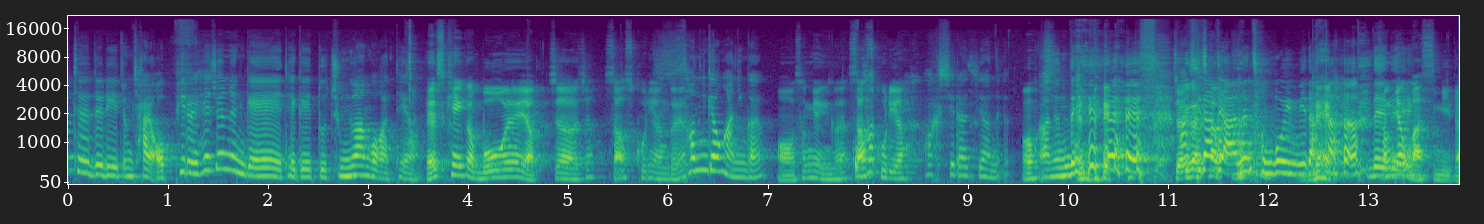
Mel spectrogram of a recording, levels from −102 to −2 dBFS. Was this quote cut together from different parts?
yes; 1 cut; at 13.0 s

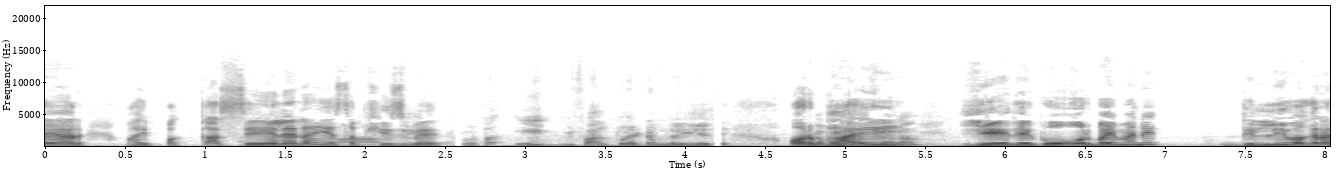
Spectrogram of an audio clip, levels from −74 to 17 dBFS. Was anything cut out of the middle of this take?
yes; 2 cuts; at 2.7 s, 4.5 s

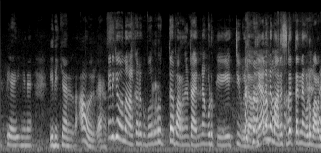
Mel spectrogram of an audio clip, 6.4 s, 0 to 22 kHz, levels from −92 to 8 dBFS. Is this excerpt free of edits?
yes; 0 cuts

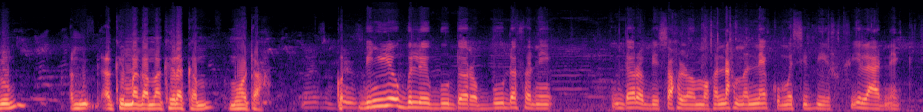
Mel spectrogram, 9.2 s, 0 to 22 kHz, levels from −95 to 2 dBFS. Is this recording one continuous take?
no; 1 cut; at 3.4 s

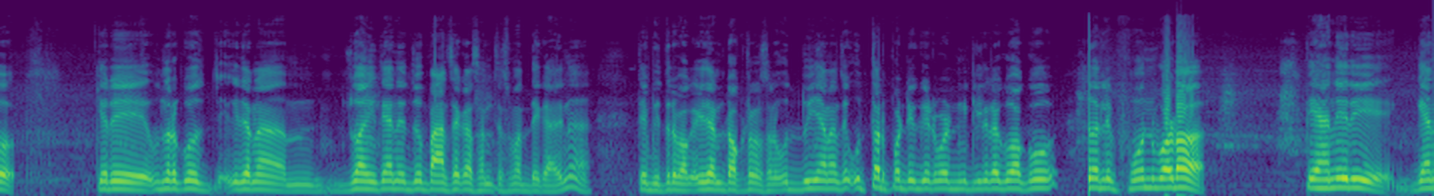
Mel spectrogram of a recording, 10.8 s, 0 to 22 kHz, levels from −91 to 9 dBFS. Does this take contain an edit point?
yes; 1 cut; at 8.0 s

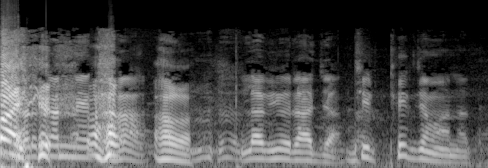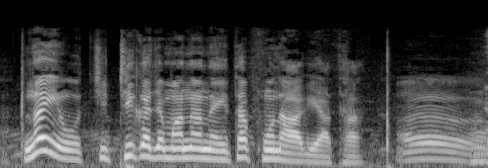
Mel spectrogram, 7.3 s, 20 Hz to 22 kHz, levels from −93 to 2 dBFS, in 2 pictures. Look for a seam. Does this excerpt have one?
yes; 1 cut; at 2.6 s

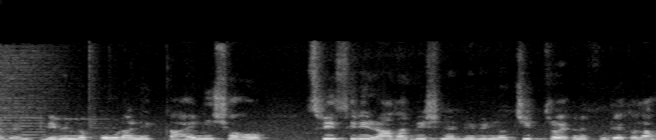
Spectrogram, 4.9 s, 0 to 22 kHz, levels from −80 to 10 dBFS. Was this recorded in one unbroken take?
yes; 0 cuts

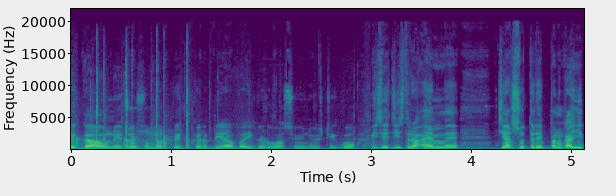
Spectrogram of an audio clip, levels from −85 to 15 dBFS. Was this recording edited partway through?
yes; 1 cut; at 3.0 s

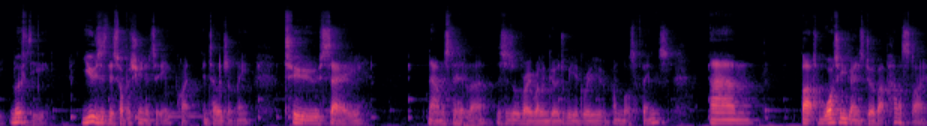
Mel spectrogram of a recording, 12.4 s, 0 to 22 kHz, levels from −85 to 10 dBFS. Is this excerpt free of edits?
yes; 0 cuts

